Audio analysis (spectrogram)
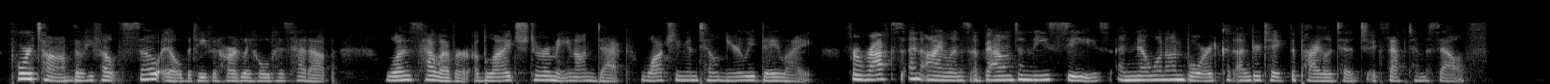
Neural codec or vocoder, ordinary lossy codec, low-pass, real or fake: codec, 16 kHz, 1.1 kbps, Voila-Tokenizer; MP3, 32 kbps; 7.2 kHz; fake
